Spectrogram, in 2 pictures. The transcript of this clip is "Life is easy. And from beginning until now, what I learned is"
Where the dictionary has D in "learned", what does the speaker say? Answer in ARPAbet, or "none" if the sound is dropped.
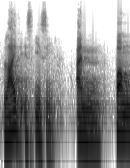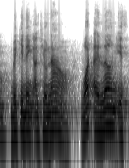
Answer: none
